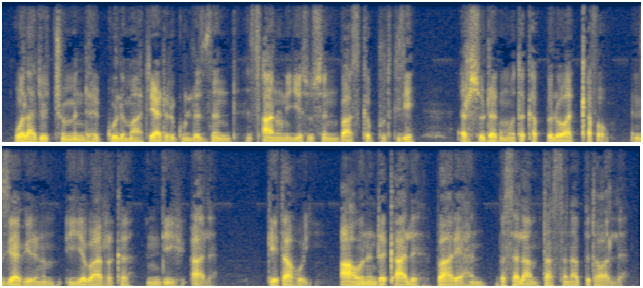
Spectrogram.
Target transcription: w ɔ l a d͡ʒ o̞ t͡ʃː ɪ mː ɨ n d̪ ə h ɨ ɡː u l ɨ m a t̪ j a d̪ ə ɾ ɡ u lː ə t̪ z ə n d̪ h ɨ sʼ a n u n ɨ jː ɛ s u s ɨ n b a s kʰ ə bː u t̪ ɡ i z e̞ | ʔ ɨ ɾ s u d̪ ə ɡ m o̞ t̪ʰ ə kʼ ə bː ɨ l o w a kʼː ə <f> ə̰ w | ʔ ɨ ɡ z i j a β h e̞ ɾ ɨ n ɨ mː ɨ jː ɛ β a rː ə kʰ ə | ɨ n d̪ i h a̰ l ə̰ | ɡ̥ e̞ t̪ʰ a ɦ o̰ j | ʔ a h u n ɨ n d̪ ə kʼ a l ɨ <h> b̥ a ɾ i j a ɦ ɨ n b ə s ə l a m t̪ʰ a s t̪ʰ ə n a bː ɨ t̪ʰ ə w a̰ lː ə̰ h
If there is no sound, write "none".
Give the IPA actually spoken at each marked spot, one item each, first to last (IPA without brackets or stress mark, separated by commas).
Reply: f, h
